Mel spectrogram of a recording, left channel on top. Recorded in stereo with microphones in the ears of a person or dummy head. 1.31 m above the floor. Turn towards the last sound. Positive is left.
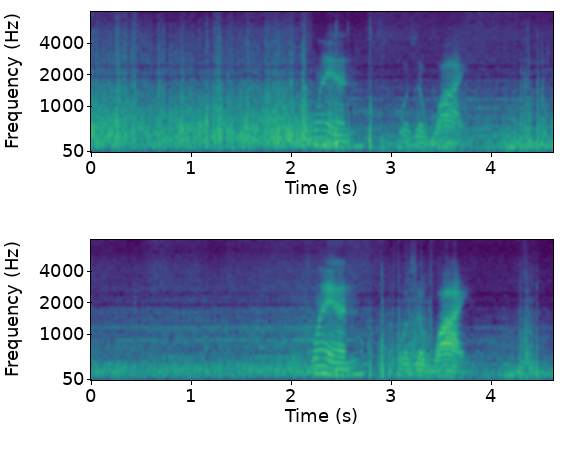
turn(degrees=-35)  # may be behind; listen again after turning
